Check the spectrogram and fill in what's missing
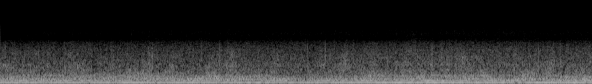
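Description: P-47 fighter plane taking off in 1943, a loud continuous propeller engine drone with steady low tonal hum and wind roar, sustained and unchanging with no talk.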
